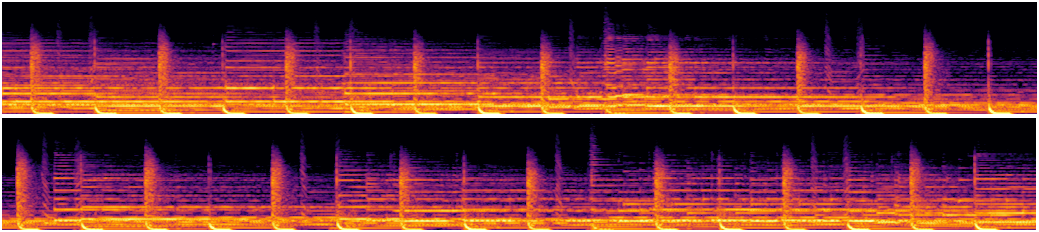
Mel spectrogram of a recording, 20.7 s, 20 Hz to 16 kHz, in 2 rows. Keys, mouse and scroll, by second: 5.1 double click, 5.7 right click, 18.1 alt+click.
